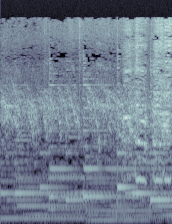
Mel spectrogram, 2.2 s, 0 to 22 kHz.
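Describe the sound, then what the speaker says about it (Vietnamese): Two-month-old Mia chickens in a farm coop give a steady, overlapping chorus of clucks and calls, fairly close and continuous throughout, with no talking. "còn đây là gà được 2 tháng"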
